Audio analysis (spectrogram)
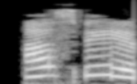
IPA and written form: əˈspaɪər (Aspyr)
